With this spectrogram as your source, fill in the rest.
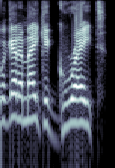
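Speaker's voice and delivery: put-on loud, thick, laid-on New York accent. Imitate Howard Lutnick giving a speech you just heard, in Howard Lutnick's super New York accent. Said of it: "super New York accent".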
